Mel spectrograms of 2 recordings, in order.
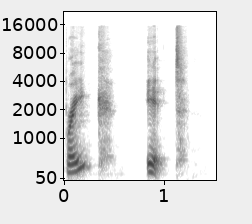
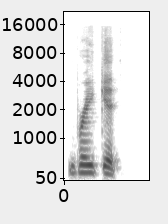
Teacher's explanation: So the trick is you need to have the tongue in the T position, but you're not going to do the air · Shown in: second take · So instead of break it, just leave your tongue there, break it.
